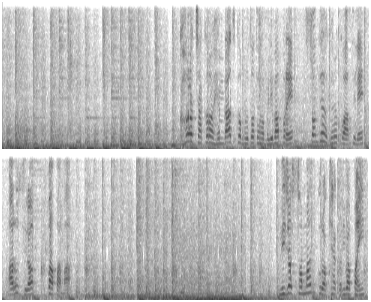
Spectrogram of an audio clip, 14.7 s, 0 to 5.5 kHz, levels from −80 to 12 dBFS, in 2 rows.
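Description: Nothing stood out on listening to the recording.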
